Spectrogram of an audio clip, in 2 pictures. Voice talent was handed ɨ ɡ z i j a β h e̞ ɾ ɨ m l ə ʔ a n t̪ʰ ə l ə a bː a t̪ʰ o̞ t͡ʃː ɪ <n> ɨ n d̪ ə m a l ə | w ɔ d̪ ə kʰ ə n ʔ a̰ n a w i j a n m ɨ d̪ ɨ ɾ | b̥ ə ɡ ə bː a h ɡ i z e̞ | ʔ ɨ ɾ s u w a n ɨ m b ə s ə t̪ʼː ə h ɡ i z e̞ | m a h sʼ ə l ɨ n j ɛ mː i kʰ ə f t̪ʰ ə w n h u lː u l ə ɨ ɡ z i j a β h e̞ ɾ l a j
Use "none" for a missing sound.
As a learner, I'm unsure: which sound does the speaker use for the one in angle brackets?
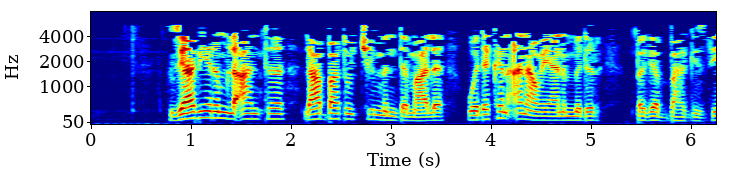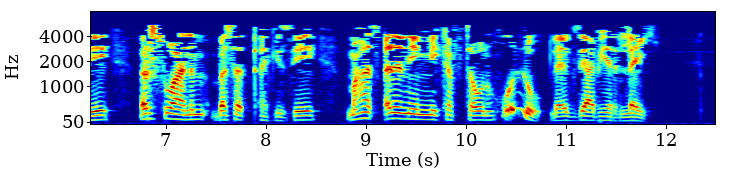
m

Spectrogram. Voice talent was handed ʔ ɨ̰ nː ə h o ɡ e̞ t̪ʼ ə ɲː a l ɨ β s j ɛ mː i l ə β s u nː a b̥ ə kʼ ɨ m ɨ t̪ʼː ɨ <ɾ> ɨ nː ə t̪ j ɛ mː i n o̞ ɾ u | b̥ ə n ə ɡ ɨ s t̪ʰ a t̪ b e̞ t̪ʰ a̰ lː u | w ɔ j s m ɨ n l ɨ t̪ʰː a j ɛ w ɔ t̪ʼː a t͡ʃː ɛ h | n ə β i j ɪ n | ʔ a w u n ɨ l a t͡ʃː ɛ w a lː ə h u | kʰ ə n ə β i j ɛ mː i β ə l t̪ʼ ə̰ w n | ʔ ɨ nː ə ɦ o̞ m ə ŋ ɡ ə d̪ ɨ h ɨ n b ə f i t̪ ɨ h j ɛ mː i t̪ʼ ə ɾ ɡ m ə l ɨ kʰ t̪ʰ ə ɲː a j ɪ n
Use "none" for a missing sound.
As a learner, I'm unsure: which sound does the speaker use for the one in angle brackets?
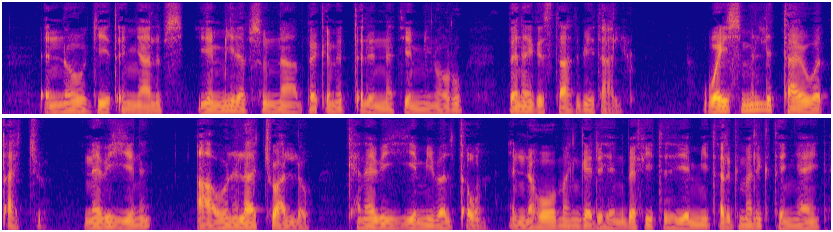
l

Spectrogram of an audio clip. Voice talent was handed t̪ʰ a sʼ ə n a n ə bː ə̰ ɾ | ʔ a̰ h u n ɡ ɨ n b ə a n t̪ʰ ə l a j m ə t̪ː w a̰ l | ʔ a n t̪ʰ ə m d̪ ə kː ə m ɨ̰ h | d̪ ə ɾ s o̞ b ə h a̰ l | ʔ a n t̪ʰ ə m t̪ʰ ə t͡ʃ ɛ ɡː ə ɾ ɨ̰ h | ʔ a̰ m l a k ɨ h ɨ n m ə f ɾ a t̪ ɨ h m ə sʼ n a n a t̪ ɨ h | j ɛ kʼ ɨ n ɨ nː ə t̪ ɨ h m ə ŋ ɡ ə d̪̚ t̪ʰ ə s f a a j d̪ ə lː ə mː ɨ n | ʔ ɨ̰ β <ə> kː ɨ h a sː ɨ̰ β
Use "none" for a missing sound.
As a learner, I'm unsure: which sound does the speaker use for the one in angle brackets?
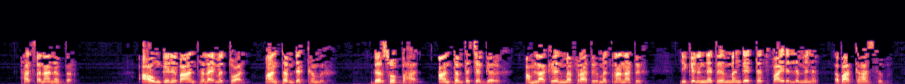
a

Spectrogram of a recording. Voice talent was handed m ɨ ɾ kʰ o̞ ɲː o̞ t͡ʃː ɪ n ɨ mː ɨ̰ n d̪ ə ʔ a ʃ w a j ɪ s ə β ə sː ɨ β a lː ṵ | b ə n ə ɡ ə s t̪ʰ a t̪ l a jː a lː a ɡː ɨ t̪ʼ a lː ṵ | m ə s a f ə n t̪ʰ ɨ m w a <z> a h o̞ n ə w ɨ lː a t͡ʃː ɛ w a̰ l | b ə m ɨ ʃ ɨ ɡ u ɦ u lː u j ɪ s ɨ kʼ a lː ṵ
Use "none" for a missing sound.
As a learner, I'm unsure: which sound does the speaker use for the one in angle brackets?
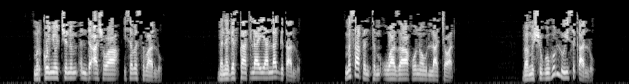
z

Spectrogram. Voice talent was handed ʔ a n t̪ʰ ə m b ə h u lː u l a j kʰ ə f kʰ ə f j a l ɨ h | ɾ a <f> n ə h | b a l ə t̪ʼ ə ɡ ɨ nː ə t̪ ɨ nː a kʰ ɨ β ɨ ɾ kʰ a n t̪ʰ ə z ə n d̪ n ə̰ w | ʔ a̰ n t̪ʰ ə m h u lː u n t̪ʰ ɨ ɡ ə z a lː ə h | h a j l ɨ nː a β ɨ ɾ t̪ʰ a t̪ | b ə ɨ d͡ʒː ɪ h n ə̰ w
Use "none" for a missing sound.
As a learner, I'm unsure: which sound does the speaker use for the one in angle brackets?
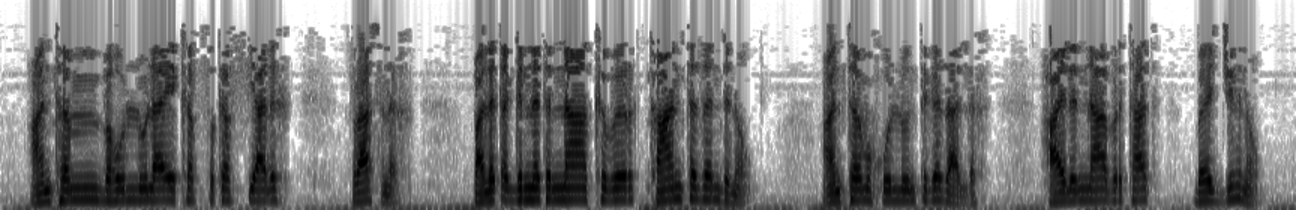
s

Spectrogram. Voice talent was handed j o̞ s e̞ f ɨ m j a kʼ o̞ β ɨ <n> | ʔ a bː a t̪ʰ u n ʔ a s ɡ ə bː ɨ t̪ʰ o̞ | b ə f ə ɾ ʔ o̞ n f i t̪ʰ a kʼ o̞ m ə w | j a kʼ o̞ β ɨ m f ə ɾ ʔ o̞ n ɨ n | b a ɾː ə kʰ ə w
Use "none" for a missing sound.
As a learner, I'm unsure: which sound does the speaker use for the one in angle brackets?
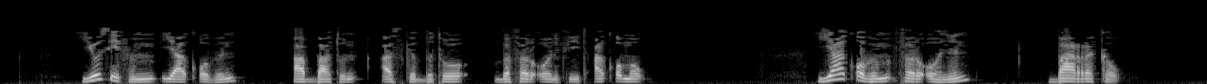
n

